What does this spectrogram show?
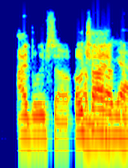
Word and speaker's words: Ochai: Am I Am I right in saying Ochai? I believe so. Ochai.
